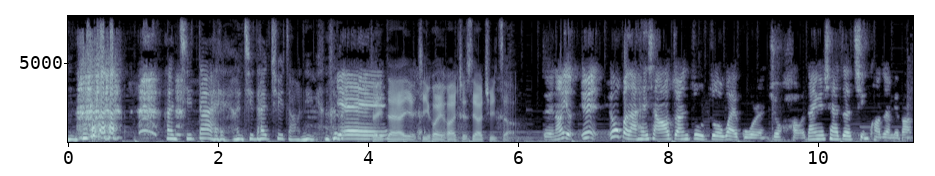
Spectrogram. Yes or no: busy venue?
no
